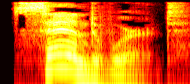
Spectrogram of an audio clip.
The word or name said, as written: sandwort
